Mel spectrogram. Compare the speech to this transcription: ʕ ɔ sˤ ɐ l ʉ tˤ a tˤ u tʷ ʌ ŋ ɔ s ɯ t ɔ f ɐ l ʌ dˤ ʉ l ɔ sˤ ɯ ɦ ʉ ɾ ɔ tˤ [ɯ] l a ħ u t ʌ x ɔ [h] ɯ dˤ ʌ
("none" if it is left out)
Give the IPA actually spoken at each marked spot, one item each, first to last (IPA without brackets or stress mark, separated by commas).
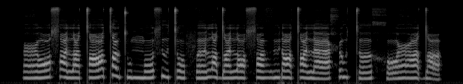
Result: ɯ, ʕ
